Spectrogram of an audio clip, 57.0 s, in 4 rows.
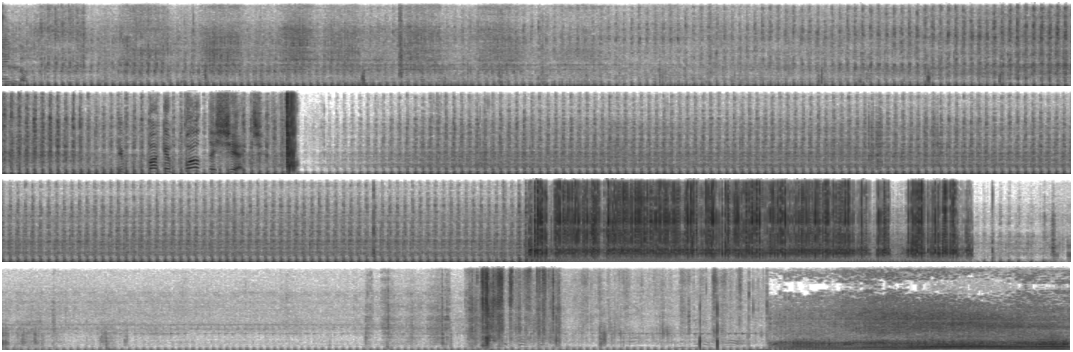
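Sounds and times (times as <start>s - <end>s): atv engine running: 0.0s - 57.0s
rushing clattering noise: 35.5s - 41.5s.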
